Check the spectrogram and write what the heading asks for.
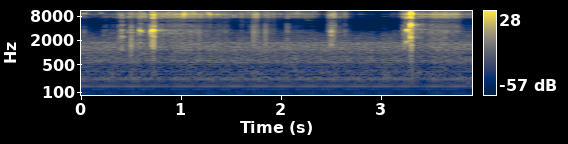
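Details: Steady faint suction hiss with scattered crackles and sharp clicks during microsuction of a large, deep impacted wax plug in a man's right ear canal causing reduced hearing; the plug is wriggled out through a narrow entrance.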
